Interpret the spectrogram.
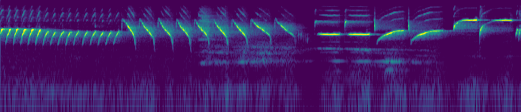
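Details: Stimulating canary song opening with a fast, even trill, then buzzy descending notes repeated several times, followed by a pause and bright upslurred whistles alternating with short flat tones.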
